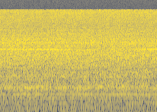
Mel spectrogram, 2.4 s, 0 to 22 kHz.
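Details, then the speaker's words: Cooling fan of a modified portable PS4 running at maximum speed, about 40 dB: steady even rush of air with no ticking, grinding or wobble; healthy. "Incidentally, even with the cooling fan spinning at maximum, it stayed at around 40dB."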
